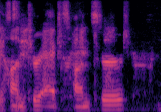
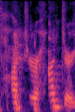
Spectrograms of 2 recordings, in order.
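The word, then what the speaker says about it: Hunter × Hunter: Is the Is it bad enough that if I say Hunter X Hunter, I won't be corrected? No, it's Hunter Hunter. You don't pronounce it.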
